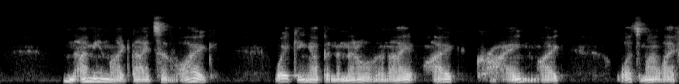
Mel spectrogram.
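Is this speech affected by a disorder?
Yes: mixed spasmodic dysphonia; mixed abductor and adductor type, adult onset, cause unknown, multiple sclerosis ruled out by MRI; several years since onset, speech therapy with Shirley Gerson, Linklater technique, limited benefit, still blocks; strained, cracking, stuck in back of throat, whispery breaks, once lost voice completely.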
